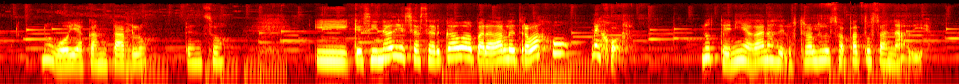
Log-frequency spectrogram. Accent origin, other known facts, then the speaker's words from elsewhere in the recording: Villa Carlos Paz, Córdoba, Argentina; de Villa Carlos Paz, Córdoba, docente y narradora oral.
